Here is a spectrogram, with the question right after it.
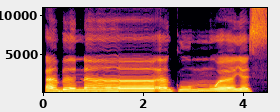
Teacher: Jelaskan huruf mim yang mati itu dengan memberikan sedikit hak gunnah yang ada pada huruf mim yang paling sedikit. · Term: izhar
